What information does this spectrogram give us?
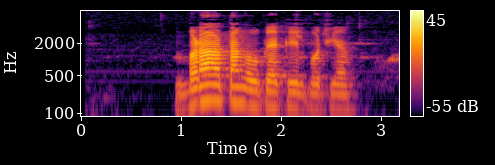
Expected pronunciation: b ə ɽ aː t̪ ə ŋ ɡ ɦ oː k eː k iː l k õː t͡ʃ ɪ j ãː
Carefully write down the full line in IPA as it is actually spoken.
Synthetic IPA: b ə ɽ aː t̪ ə ŋ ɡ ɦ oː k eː k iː l p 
